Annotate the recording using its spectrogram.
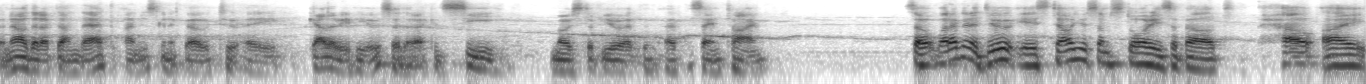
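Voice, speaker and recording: Speaking at a fairly slow pace, a man with a South African accent shows big swings in loudness. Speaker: theology professor and author. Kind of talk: talk to an online audience. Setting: video call. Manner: hesitant, with fillers.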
